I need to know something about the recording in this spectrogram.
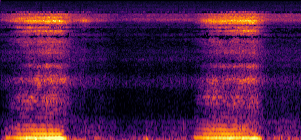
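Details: Two loud, low, rumbling snores on breathing in, separated by quiet breathing out; heavy snoring in a sleeping adult.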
